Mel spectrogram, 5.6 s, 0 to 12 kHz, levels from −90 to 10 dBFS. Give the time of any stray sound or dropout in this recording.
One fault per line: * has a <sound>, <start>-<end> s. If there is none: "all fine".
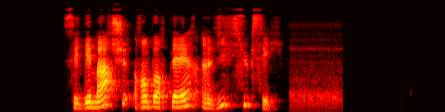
all fine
